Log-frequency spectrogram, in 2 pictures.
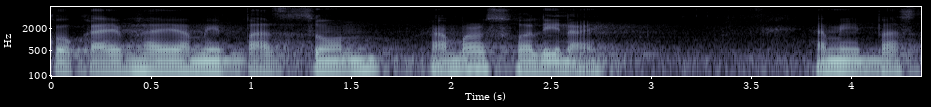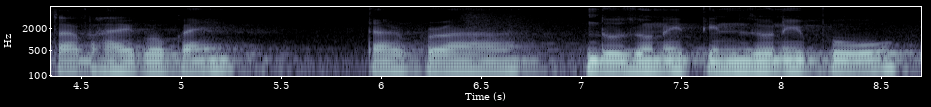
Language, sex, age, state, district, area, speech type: Assamese, male, 18-30, Assam, Dhemaji, urban, spontaneous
